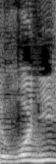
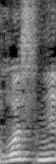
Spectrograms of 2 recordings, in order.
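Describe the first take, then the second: First: The name is said without an s sound. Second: The name is said with an s sound. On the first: This is reportedly how others say it. "apparemment ça se dit Rony" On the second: This is how the speaker usually says it. "moi je dis Rosny"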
